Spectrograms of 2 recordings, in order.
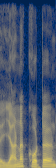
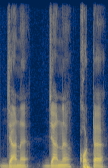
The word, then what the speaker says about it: යනකොට: சில வேளையில் சில பேர் இந்த யனக்கோட்டைன்னு சொல்லும்போது ஜன ஜன கொட்டை அப்படிலாம் உச்சரிப்பீங்க. அப்படி அது சரியான உச்சரிப்பு இல்லை. யனக்கோட்டை. அதை டே சத்தம் வரணும். டே சத்தம். சத்தம் வரக்கூடாது. இது ஜன கொட்டை அந்த மாதிரிலாம் வரக்கூடாது. யனக்கோட்டை.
